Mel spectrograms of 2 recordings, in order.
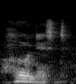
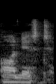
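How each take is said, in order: First: The word starts with an audible h sound. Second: The word starts with a vowel, no h. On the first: The speaker calls it wrong. "ना कि पढ़ते हैं होनेस्ट" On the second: The speaker calls it right. "पढ़ते हैं ऑनेस्ट"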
